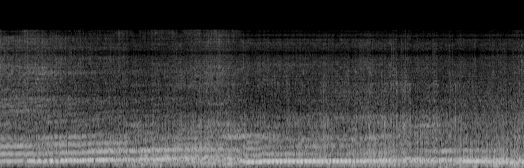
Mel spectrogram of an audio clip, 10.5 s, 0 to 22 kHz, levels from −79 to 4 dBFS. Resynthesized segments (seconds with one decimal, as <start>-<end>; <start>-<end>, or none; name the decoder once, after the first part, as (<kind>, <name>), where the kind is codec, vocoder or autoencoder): 0.0-10.5 (vocoder, Vocos)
